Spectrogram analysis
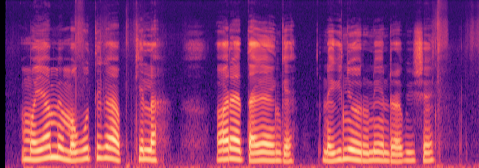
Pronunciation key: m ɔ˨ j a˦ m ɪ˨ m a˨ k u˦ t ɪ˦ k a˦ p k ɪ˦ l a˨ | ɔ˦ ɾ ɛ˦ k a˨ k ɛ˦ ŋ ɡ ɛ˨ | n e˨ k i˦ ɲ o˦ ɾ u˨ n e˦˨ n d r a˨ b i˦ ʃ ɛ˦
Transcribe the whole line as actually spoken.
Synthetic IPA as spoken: m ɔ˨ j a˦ m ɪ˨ m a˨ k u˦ t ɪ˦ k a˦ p k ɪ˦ l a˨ | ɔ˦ ɾ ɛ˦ t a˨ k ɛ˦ ŋ ɡ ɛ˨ | n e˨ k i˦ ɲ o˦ ɾ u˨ n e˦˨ n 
